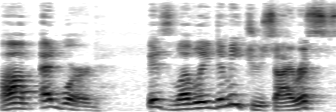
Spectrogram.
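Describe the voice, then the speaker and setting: In a put-on character voice, a man talks at a high pitch with very wide pitch swings. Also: moderate pace. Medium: read story. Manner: polite.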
